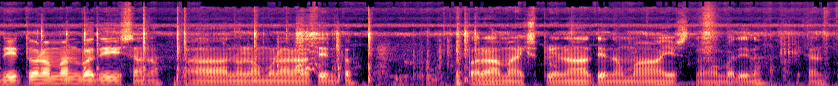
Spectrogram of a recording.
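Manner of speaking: usual speaking voice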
